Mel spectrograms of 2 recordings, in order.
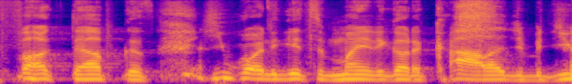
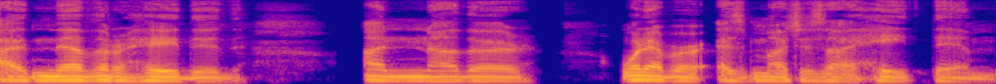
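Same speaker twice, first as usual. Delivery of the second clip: put-on low, soft, slow woman's voice. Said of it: "imitating her voice".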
